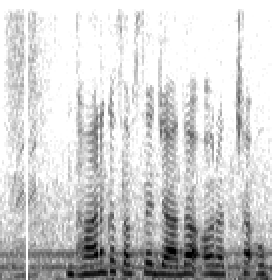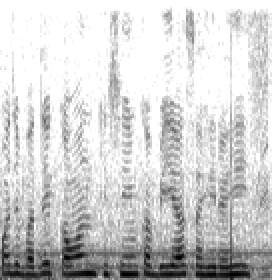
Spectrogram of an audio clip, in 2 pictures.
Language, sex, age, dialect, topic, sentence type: Bhojpuri, female, <18, Western, agriculture, question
